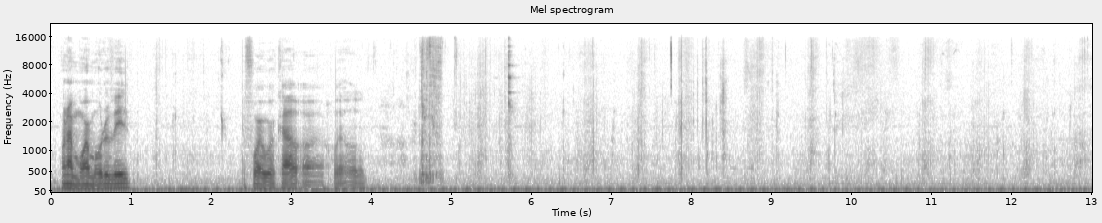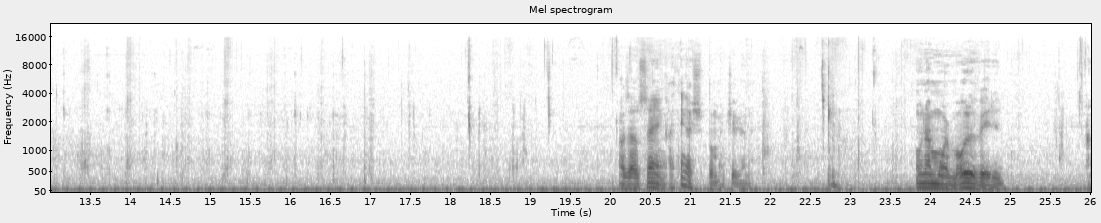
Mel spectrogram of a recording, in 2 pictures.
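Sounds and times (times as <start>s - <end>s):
person chewing crunchy cereal: 1.0s - 2.5s, 4.0s - 20.2s, 22.2s - 24.0s, 24.9s - 26.0s.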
